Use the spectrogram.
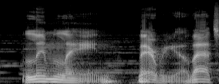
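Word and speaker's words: Llymlaen: of the nation's Patron deity Lim l L Lim Lane there we go that's how you pronounce it what realm shaking Fate has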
